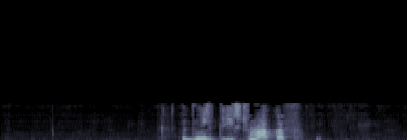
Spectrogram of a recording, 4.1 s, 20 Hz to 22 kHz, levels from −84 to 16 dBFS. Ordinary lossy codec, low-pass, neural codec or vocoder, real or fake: MP3, 24 kbps; 7.2 kHz; codec, 24 kHz, 1.5 kbps, HILCodec; fake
